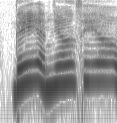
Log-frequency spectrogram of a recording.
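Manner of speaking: very high, bright, kind, friendly welcoming tone. Imitating someone's warm welcome despite a low own voice, high-pitched friendly greeting. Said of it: "목소리 톤도 정말 하이톤 ... 한번 따라해 보자면".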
